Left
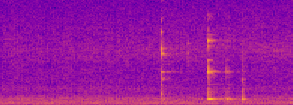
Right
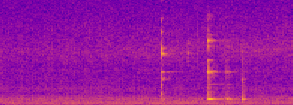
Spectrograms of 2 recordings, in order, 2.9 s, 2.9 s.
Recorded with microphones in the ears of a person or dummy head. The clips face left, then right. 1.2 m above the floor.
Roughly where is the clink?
Centre.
